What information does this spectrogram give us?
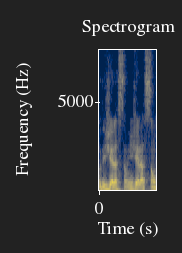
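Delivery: ordinary delivery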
